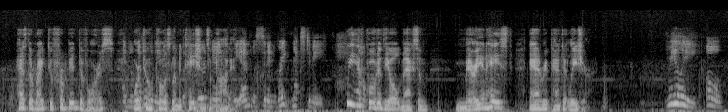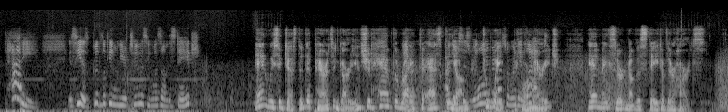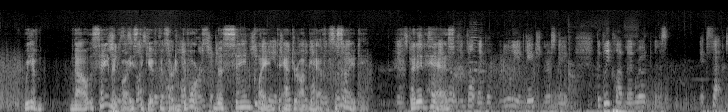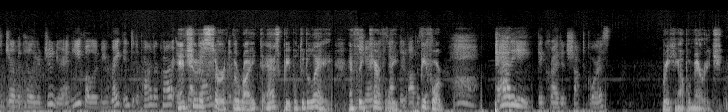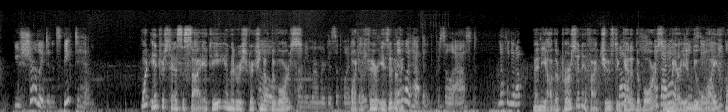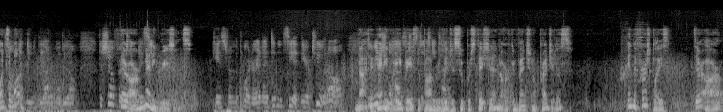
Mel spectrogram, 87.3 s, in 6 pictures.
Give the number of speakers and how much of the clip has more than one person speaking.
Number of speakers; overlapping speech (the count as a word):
two, about 28%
